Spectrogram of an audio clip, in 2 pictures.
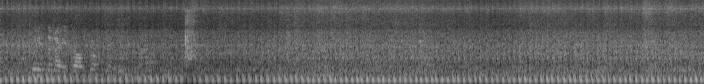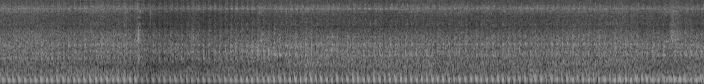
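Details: Yamaha Mio Sporty that was dead, started after carburetor service and spark plug refit; uneven, hunting idle beat with slight surges; leak found at the carburetor diaphragm (membrane), to be repaired; rough idle.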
